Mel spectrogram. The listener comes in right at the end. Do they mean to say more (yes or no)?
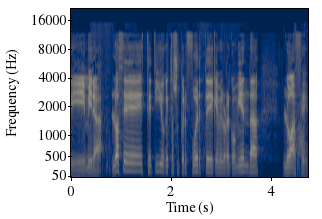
no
